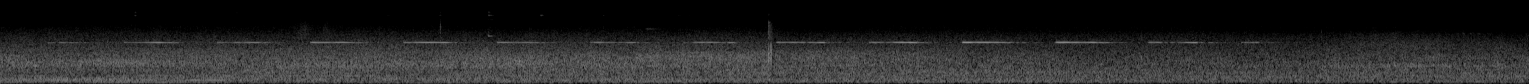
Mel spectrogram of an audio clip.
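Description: A vehicle's reversing alarm beeping at one steady high pitch, a little under twice a second, stopping shortly before the end. Steady road-traffic noise runs underneath.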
